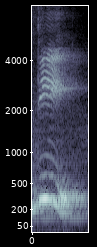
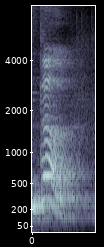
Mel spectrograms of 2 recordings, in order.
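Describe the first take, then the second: First: The vowel is a long 'ee' sound. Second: The vowel is a short 'uh' sound. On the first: The next word begins with a vowel sound. "Second one is the, that is T H E E" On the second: The next word begins with a consonant sound. "First one is the, T H U H"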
